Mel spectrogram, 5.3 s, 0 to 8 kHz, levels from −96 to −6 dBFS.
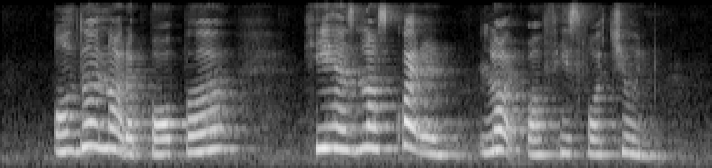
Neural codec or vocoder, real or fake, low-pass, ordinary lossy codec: none; real; 7.2 kHz; none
